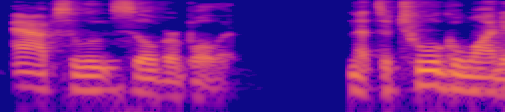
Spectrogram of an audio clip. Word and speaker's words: Atul Gawande: If you've read Atul Gawande's book on checklists for surgery, it's just a thing that tends to level the playing field.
